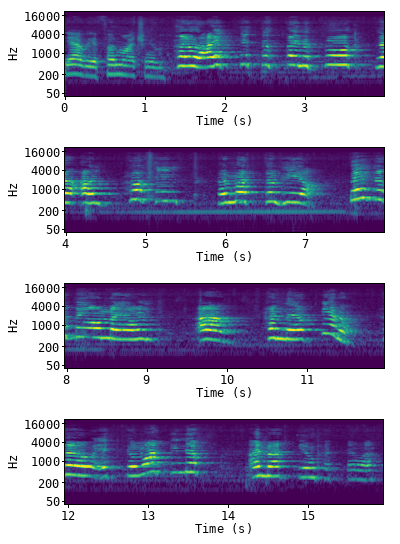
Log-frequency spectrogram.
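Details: Dysarthria in a woman with cerebral palsy who cooks independently with limited help.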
